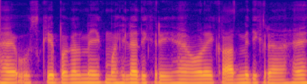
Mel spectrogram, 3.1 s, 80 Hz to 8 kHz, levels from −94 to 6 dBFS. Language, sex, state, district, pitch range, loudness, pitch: Hindi, male, Jharkhand, Garhwa, 125-130 Hz, -17 LUFS, 130 Hz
